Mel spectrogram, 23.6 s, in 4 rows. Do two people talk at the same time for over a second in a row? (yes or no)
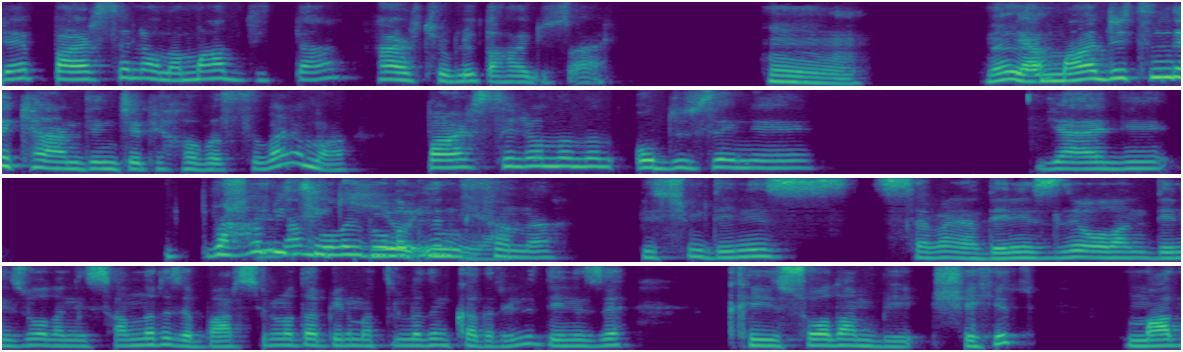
yes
